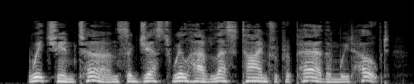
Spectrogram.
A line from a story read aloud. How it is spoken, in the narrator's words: Caleb added harshly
